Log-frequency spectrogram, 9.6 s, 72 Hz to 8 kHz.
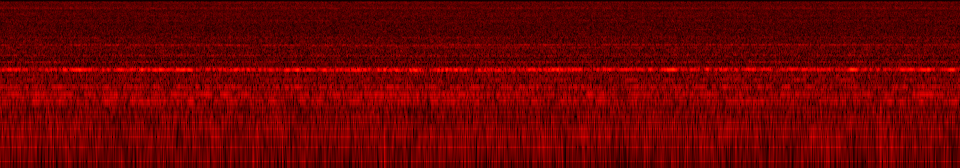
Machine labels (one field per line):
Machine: fan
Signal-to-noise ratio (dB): -6 dB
